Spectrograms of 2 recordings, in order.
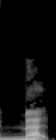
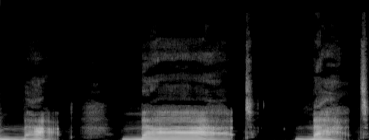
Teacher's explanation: when i say met i can rush through the vowel a little bit more but when i have to say matt matt matt i really feel that change in pitch that step down like you're stepping down a set of stairs within the vowel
